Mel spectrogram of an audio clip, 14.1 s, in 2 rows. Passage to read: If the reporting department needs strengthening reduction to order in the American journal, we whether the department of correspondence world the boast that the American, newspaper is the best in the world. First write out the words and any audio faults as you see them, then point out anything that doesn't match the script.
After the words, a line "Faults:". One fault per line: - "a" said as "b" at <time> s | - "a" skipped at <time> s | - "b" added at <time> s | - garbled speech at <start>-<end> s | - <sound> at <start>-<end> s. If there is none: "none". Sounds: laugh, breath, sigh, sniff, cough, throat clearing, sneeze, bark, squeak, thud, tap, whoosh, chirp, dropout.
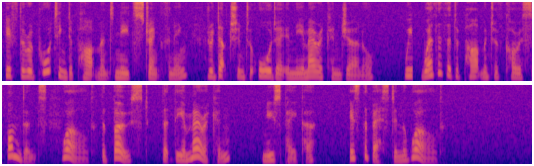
If the reporting department needs strengthening reduction to order in the American journal, we whether the department of correspondence world the boast that the American, newspaper is the best in the world.
Faults:
none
